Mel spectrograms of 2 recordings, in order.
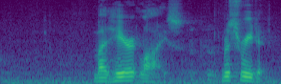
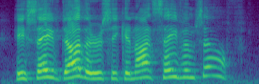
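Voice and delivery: louder, higher, jeering taunt; mocking elders; 9 semitones higher, 10 dB louder than usual. The chief priests mocking Jesus on the cross, jeering. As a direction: sneer it like the scoffers at the cross. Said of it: "the elders were mocking him".

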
